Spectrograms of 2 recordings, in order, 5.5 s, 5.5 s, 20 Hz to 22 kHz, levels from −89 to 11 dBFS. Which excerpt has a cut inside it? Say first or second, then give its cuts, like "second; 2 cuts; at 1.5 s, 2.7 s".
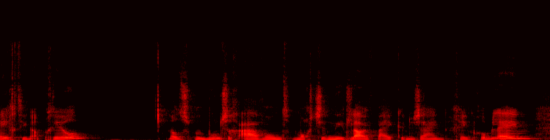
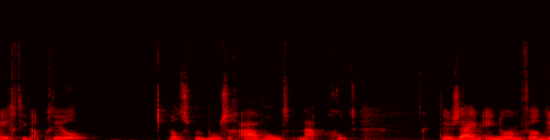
second; 1 cut; at 2.9 s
